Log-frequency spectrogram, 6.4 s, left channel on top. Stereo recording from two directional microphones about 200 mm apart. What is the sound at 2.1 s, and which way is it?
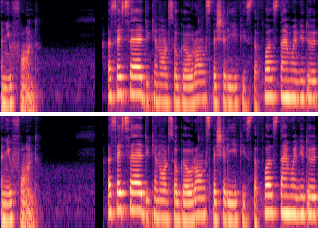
A woman's voice, 10° right (ahead or behind).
